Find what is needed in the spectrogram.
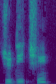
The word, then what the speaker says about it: Giudice: Guidis. – Examples of white. No, actually, I'm sorry. It's Giudice. Not even kidding. I literally looked that up.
